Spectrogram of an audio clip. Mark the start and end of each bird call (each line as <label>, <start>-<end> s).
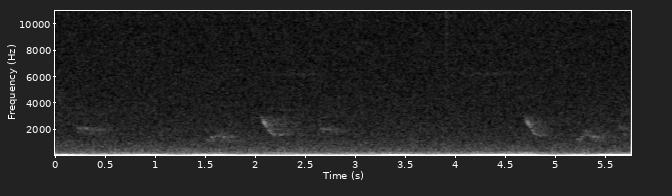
Veery (Catharus fuscescens), 0.0-5.8 s
Red-bellied Woodpecker (Melanerpes carolinus), 1.4-1.9 s
Red-bellied Woodpecker (Melanerpes carolinus), 5.0-5.6 s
